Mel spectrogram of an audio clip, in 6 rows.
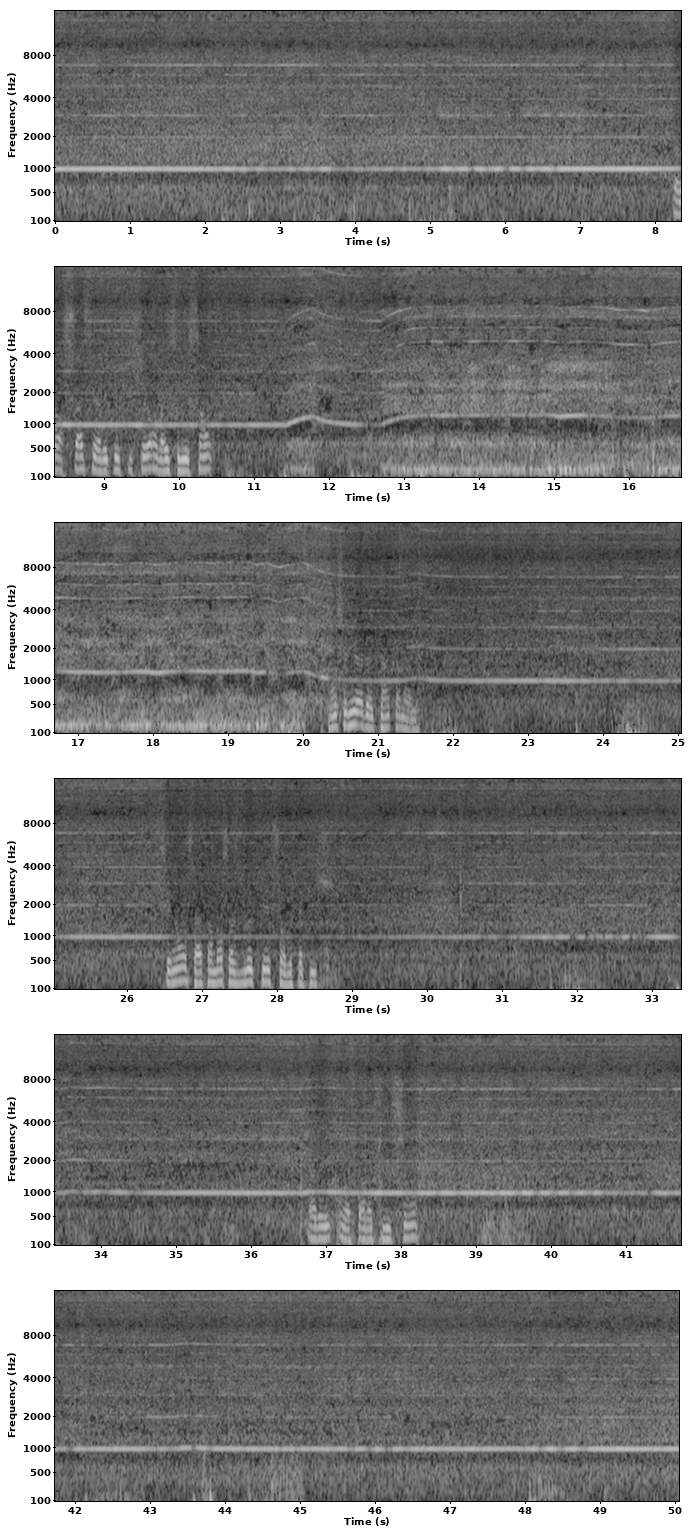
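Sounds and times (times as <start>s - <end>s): handheld vacuum cleaner whining: 0.0s - 50.0s.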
